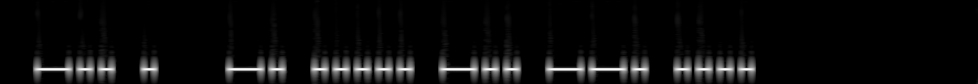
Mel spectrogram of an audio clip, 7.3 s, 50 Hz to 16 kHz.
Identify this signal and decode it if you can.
Morse code, heard as a keyed tone, about 16 wpm, 700 Hz. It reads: DE N5DGH
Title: USA Callsign DE Callsign - 5 Characters - 15wpm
